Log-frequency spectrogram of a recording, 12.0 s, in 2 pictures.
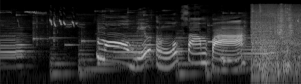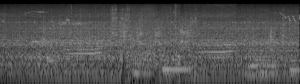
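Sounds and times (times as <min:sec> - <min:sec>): garbage truck engine: 0:05.0 - 0:12.0
hydraulic arm whining: 0:05.0 - 0:12.0.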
